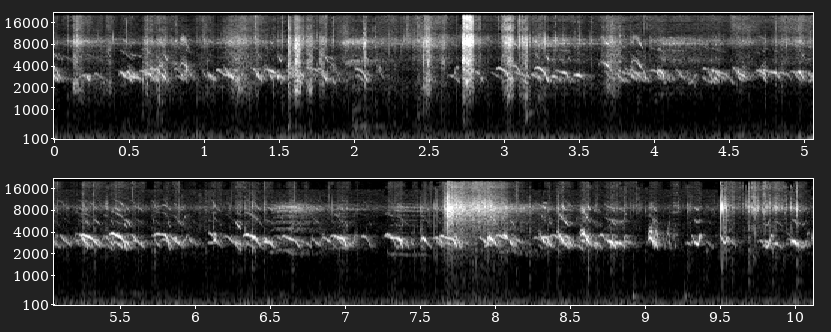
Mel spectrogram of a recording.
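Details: Chicken chicks peeping while eating: a dense chorus of high, short, downslurred cheeps repeated rapidly and overlapping throughout, with scattered pecking clicks and taps.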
